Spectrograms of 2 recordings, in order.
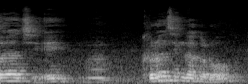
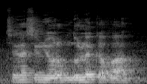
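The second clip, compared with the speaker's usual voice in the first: usual speaking voice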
